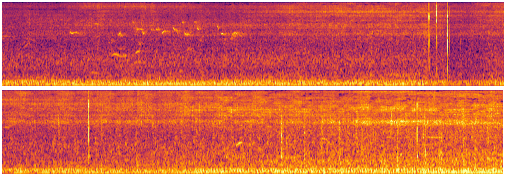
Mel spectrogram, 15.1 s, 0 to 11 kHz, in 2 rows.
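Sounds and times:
train rumbling on track: 0.0s - 15.0s
sharp clicks: 6.3s - 6.9s.

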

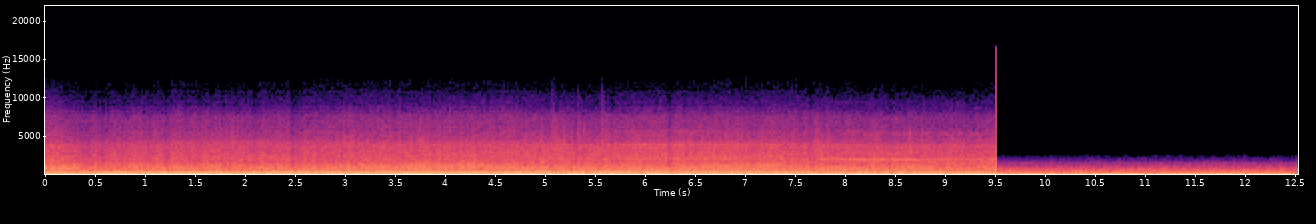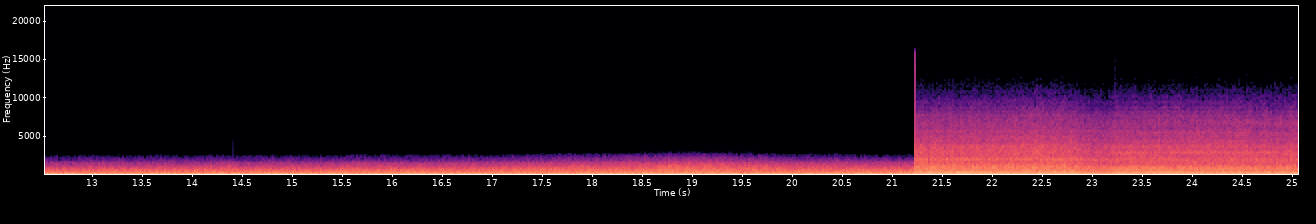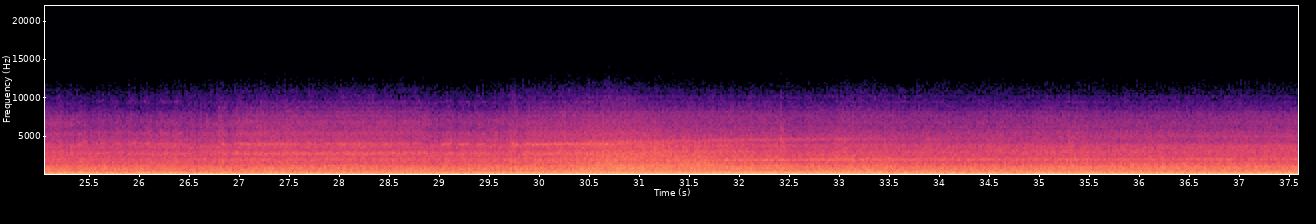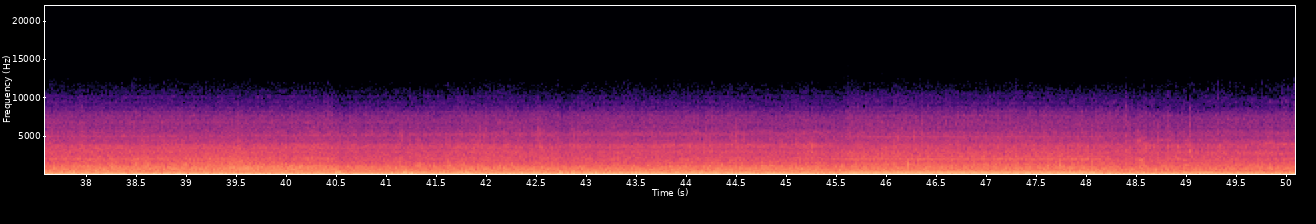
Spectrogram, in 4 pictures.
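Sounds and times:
motorcycle engine running: 0.0s - 9.5s, 21.2s - 50.0s
heavy wind noise: 0.0s - 50.0s.

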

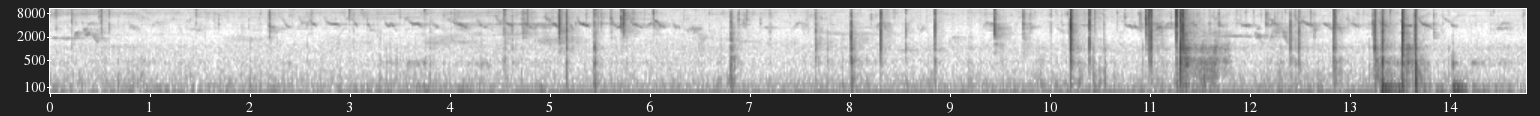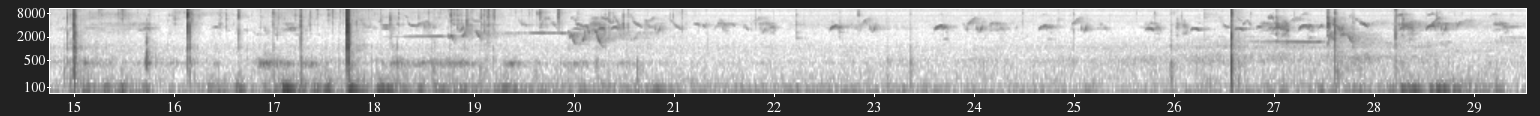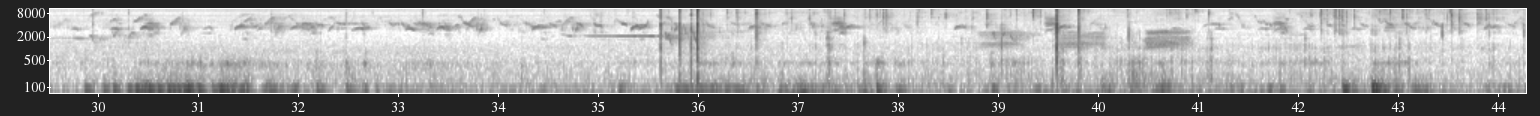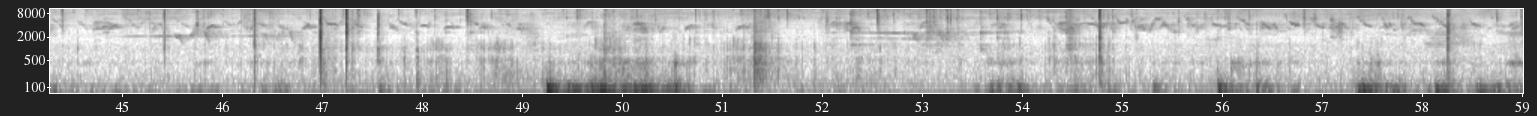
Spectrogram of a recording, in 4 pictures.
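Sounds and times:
wood fire crackling: 0.0s - 28.6s, 31.0s - 59.0s
small birds chirping: 0.0s - 59.0s
wind rumbling on microphone: 28.2s - 33.8s, 34.7s - 51.6s, 53.6s - 59.0s.

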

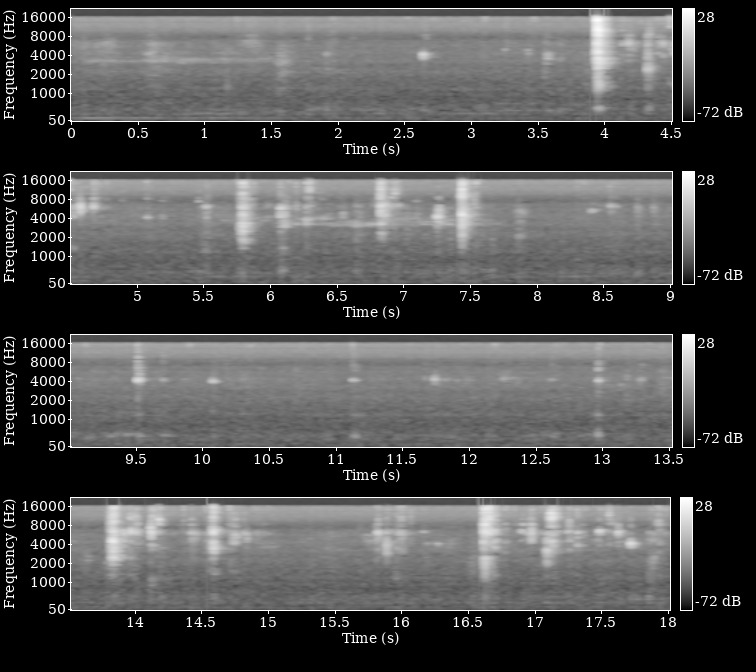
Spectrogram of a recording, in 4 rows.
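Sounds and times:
person chewing with mouth clicks: 1.2s - 10.2s, 12.6s - 15.0s, 15.8s - 18.0s.

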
